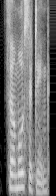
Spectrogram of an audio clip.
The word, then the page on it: Thermosetting: Indian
